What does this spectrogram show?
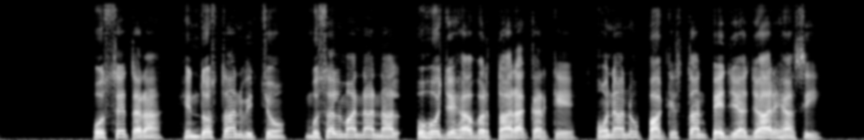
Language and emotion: Punjabi, neutral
